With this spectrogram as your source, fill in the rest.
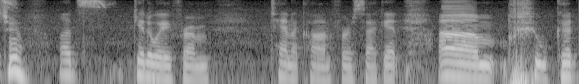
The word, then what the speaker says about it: Tanacon: that's Anna yeah Graham can't anagram Khan actually tannic on folks it's actually nothing now but that's a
